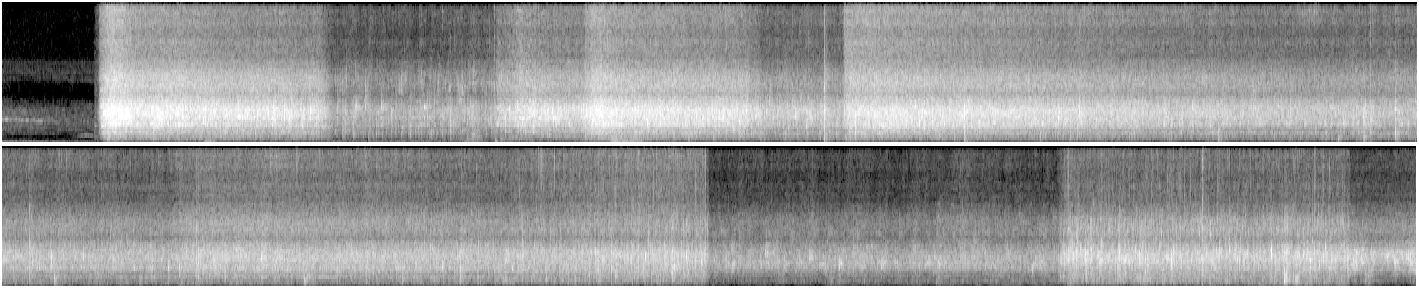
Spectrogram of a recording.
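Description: Fish dropped into hot oil in a black iron wok, sizzling and spitting as it fries. The sizzle starts suddenly about a second in, surges twice more, then settles to a steady frying that dips for a few seconds and returns near the end. Small clicks of a utensil in the pan can be heard.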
